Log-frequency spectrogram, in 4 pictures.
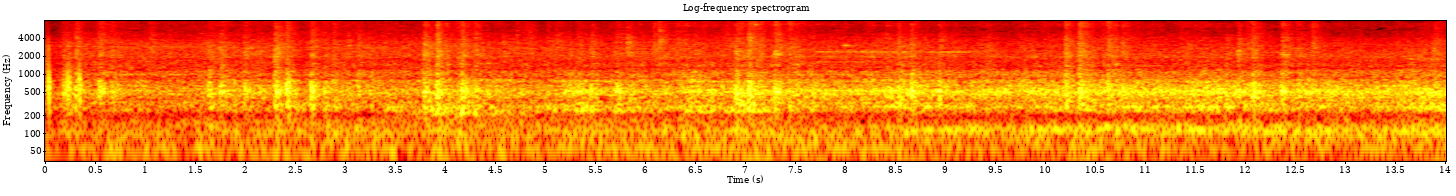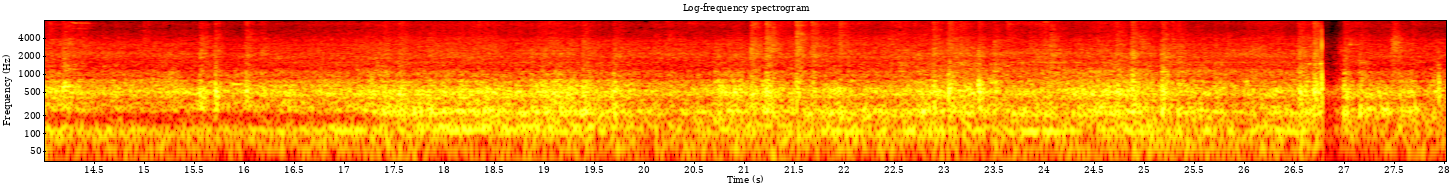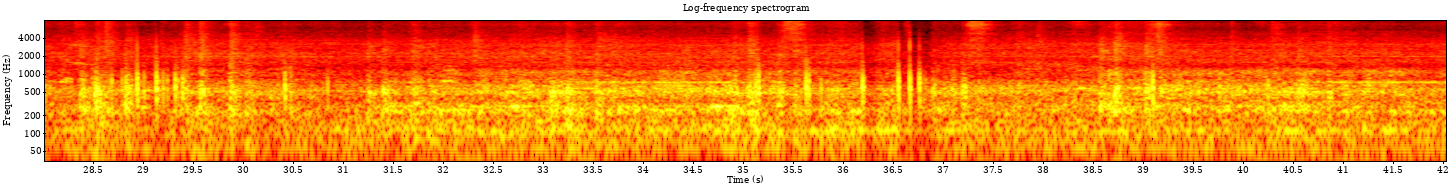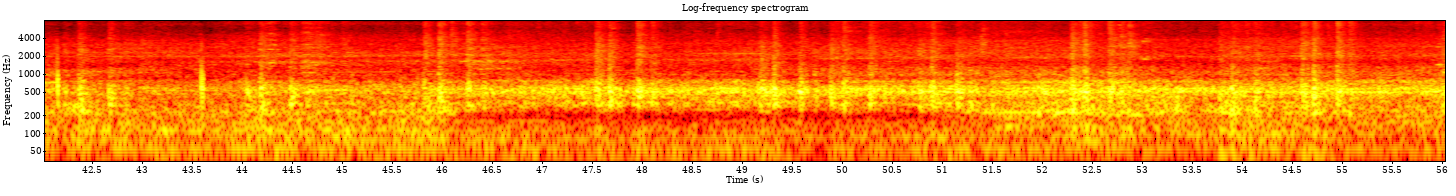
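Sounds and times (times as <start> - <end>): clicks of train wheels: 0.0 - 9.4, 19.3 - 25.5, 26.4 - 30.6, 34.7 - 41.1, 43.6 - 45.1, 45.7 - 56.0
wheels rumbling on rail: 0.0 - 56.0.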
